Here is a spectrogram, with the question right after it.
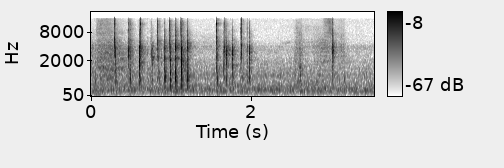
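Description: Fingertips type rapidly on a backlit full-size Asus ROG Claymore II mechanical gaming keyboard with RX Blue switches and plastic keycaps on its housing, in a dark room. Two quick bursts of sharp, bright, clacky keystrokes are followed by a couple of isolated taps. Each click is short and crisp with almost no low end.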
